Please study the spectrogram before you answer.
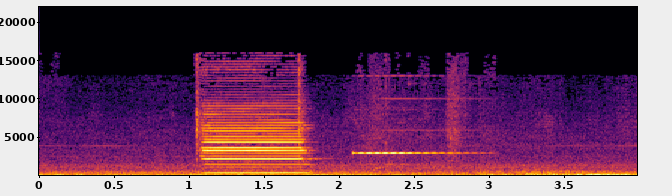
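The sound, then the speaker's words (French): The future Paris tramway, due to run from mid-December 2006, sounds a bright, tonal horn blast of about a second over a low rolling rumble, followed by a thinner, fainter high tone. “le son du futur tramway de Paris. Il circulera à la mi-décembre 2006.”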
